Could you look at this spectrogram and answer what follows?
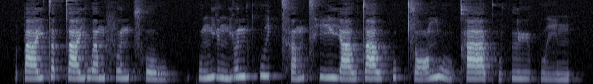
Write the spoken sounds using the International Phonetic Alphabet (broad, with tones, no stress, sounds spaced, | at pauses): p aː˨˥ j t̪ ɐ˧ k̚ t̪ aː˨˧ j w ɐ˧ m f ɵ˨˧ n t͡sʰ o˨˩ w | kʷ ɪ˨˥ ŋ j ɪ˨ ŋ j ɵ˥ n kʷʰ iː˥ t̚ t͡sʰ ɐ˨˥ m t͡sʰ iː˧ j aː˨˧ w t̪ aː˧ w kʷ ɐ˥ p̚ t͡s ɔː˨˥ ŋ w uː˨˩ kʰ aː˧ kʷʰ ɐ˨˥ t̚ l yː˧ kʷ iː˨ m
